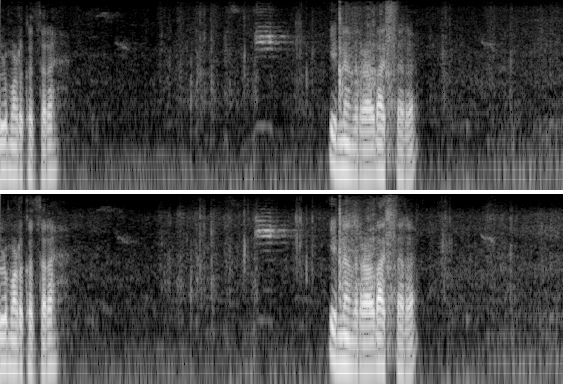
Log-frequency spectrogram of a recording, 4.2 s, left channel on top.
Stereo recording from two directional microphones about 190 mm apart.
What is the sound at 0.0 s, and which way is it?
Speech, 5° right (ahead or behind).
